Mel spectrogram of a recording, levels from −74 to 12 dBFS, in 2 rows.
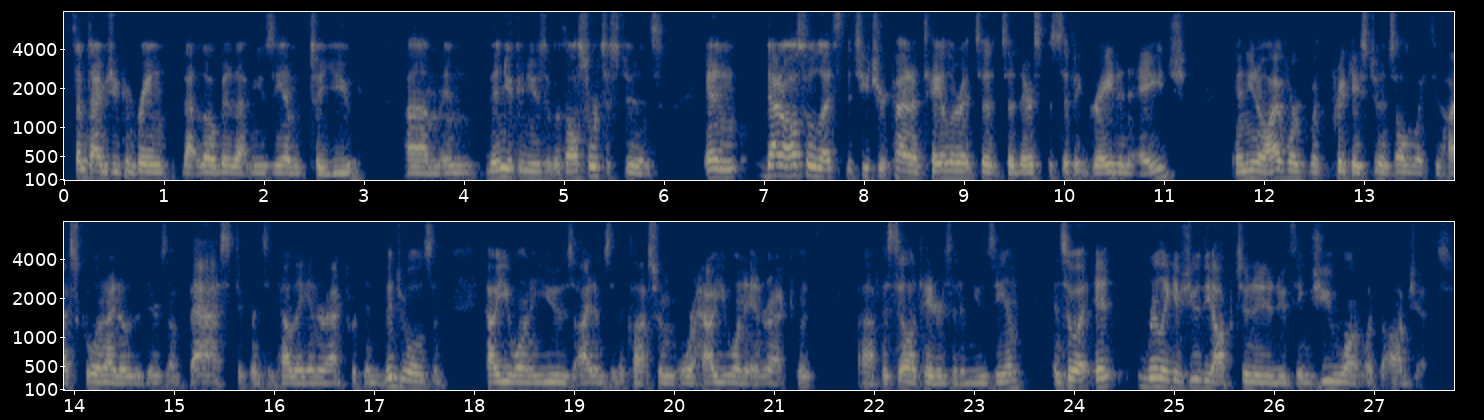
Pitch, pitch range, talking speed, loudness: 120 Hz, 115-130 Hz, 230 wpm, -25 LUFS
